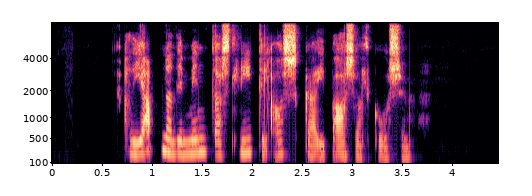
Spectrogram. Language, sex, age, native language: Icelandic, female, 20-29, Icelandic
